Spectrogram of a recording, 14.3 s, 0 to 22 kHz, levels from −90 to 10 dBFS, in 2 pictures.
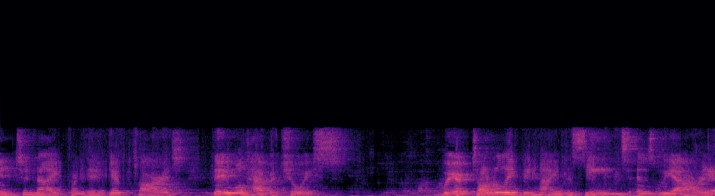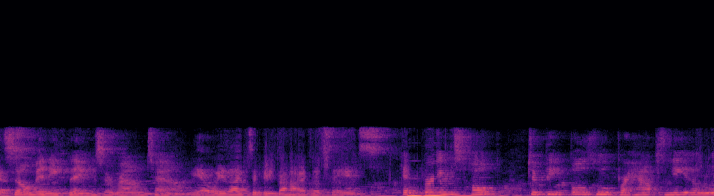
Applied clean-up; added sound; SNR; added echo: neural separator model SepFormer DNS4.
